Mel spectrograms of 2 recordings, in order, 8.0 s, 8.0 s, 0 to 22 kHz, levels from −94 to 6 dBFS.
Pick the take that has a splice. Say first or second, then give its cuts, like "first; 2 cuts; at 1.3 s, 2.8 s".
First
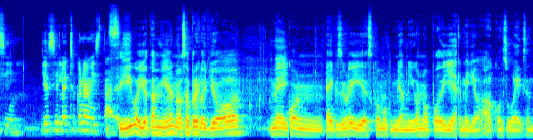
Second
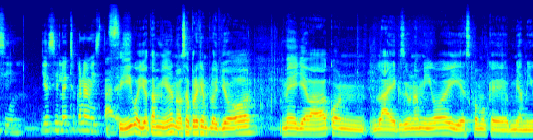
first; 6 cuts; at 3.0 s, 4.3 s, 4.9 s, 5.2 s, 5.9 s, 6.8 s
